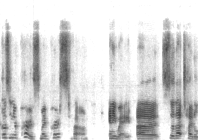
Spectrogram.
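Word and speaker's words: Pursephone: that um fun fact used to be called persephone but it was spelled like purse like a handbag like p-u-r-s-e and even though it's one word people kept going purse phone this is called purse phone like like you know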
